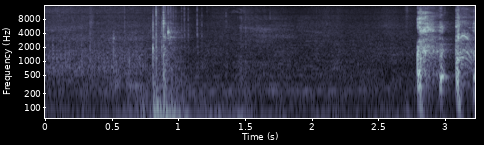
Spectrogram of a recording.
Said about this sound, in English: That's me coughing because I'm sick.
